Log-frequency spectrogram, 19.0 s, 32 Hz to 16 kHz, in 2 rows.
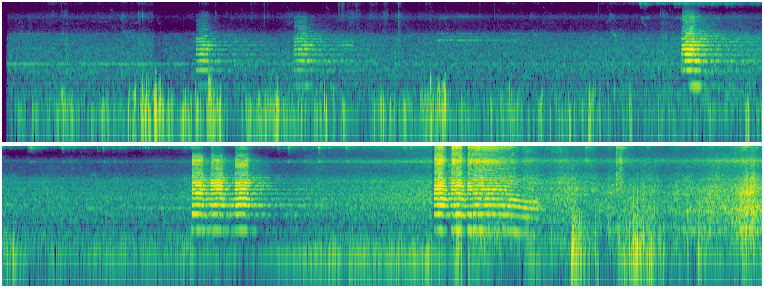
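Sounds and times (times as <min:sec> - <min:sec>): rush of passing train: 0:00.1 - 0:19.0
train horn blasts: 0:02.4 - 0:04.5, 0:05.4 - 0:06.5, 0:08.5 - 0:09.7, 0:11.8 - 0:13.5, 0:14.9 - 0:16.3.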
